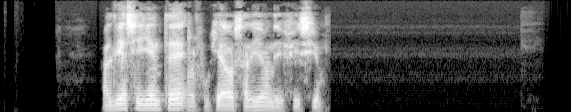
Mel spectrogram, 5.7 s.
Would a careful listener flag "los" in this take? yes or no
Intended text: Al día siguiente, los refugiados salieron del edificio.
yes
